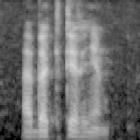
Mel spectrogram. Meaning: abacterial
- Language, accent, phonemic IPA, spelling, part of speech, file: French, France, /a.bak.te.ʁjɛ̃/, abactérien, adjective, LL-Q150 (fra)-abactérien.wav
